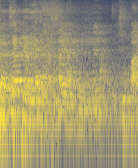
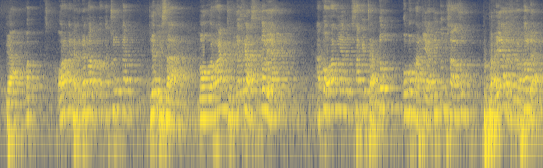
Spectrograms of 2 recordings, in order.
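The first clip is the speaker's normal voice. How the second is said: ordinary talk, nothing marked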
